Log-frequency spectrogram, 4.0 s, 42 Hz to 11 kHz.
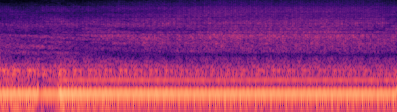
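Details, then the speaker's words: Ford 6.0 Powerstroke diesel after replacing the faulty aftermarket standpipe, torqued to 60; catches after a long crank, then a deep steady even idle with no stumbling; normal idle after repair. "Alright, so she's running. She's alive again."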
